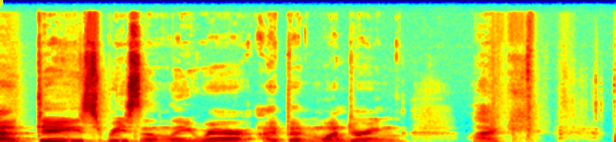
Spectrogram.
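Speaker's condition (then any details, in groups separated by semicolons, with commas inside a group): Primary lateral sclerosis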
